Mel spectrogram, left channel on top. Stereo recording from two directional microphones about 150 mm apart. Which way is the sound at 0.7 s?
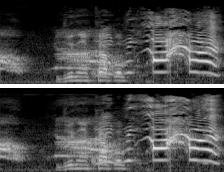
20° left (ahead or behind).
